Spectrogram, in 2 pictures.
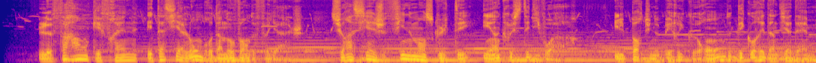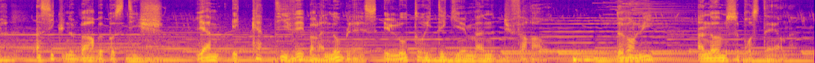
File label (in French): narration; La vengeance de Khéops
